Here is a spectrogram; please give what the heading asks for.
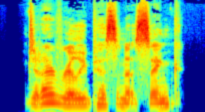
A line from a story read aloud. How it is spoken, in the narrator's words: He asks, voice croaky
